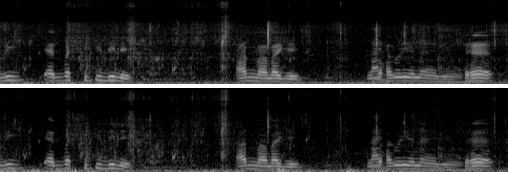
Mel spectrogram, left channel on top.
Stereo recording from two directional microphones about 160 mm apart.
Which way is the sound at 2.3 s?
50° left (ahead or behind).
